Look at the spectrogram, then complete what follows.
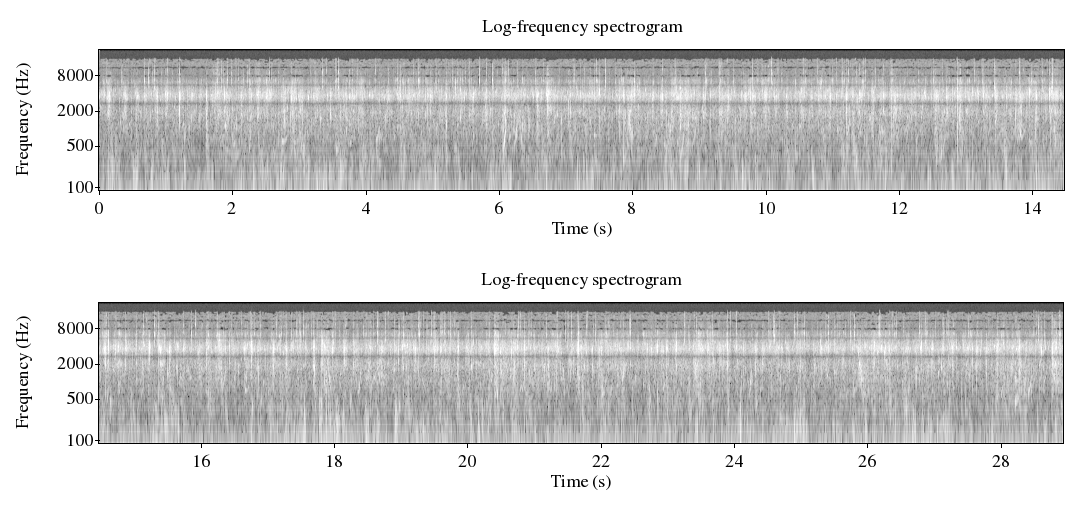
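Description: Water splashing and lapping around a kayak as a wooden Greenland paddle dips in and out on each stroke, over a steady low rumble of wind on the microphone.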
